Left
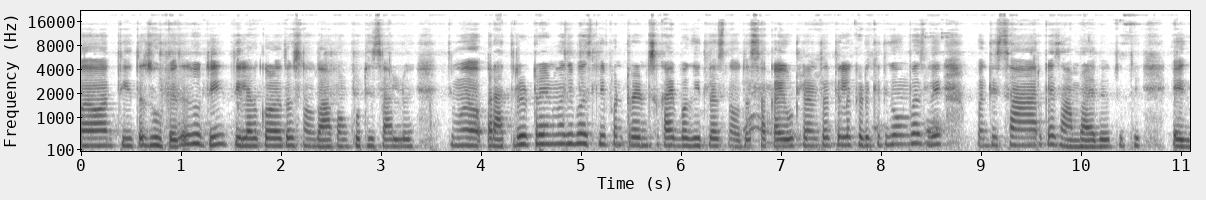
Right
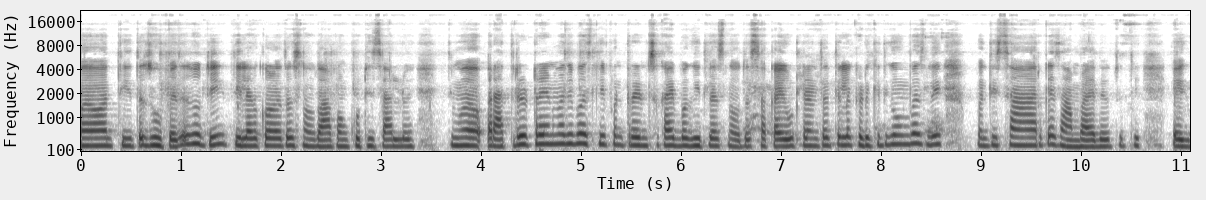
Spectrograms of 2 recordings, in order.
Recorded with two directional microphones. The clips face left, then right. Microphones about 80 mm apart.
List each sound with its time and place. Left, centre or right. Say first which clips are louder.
0.0 s speech: right 5 dB; right
2.8 s speech: right 5 dB; right
5.3 s a woman's voice: right 6 dB; centre
9.3 s speech: right 5 dB; right
9.8 s a woman's voice: right 4 dB; right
